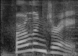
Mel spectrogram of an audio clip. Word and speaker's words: Berlingeri: Berlingeri. Berlingeri. Yeah, it's Italian. Sometimes it gets a little difficult to pronounce, but yeah, it's just Berlingeri.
